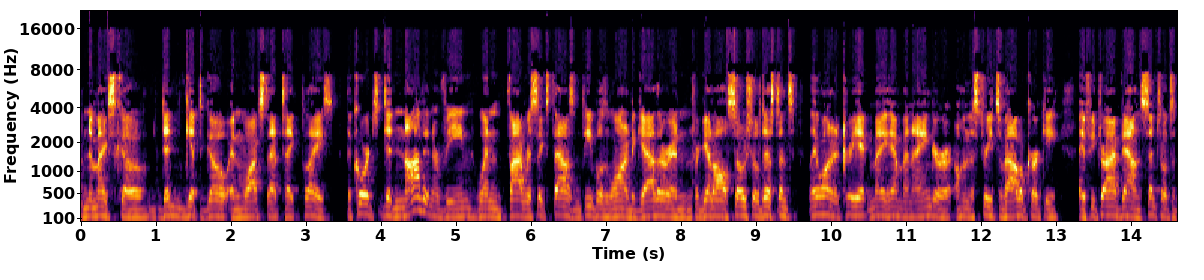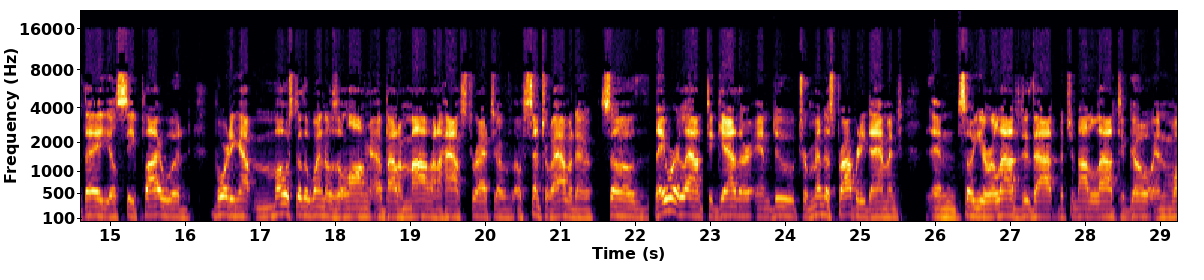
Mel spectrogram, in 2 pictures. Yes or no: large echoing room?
no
